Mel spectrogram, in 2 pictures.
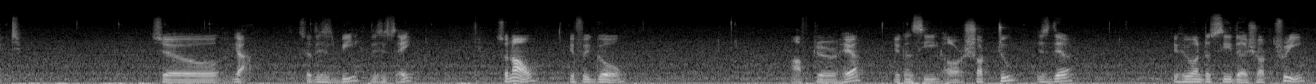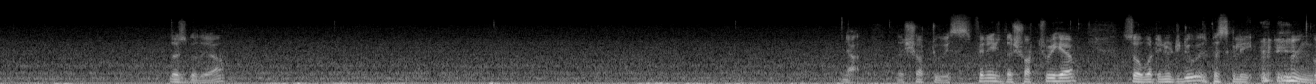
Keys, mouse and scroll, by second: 0.8 click, 1.5 click, 2.1 click, 3.1 click, 3.5 click, 4.2 click, 6.4-9.3 drag, 10.0 click, 11.3-15.1 drag, 16.5-18.3 drag, 20.5-22.3 drag, 22.6 click, 23.4 click, 23.9 click, 24.5 click, 25.2 click.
